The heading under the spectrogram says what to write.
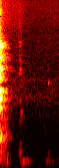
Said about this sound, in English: I've never done that before on the podcast. Very cute. I've been doing those my whole life, the little hiccups.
